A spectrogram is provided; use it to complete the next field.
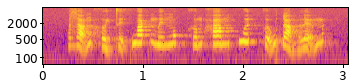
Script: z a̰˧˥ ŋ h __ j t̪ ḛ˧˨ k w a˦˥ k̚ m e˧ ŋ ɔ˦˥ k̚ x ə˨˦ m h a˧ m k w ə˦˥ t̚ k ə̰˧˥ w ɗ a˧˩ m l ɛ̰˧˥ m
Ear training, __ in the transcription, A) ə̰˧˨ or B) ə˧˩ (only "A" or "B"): B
